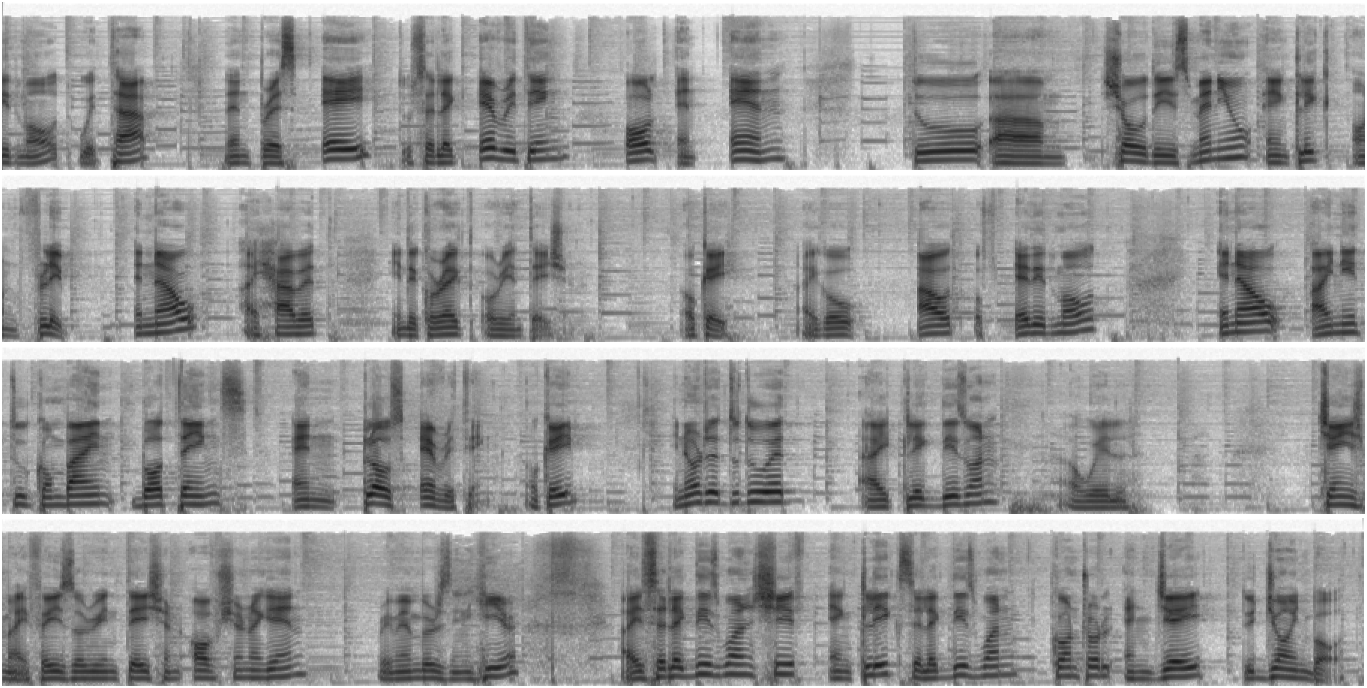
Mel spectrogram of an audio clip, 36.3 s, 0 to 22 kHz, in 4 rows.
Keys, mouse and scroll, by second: 2.1 a, 4.4 alt+n, 9.7 shift+middle click, 10.0-11.1 middle drag, 11.4 scroll down 1, 11.6 shift+middle click, 12.1 1, 12.7 scroll up 1, 13.0 shift+middle click, 14.9 Tab, 16.7 shift+middle drag, 21.3 shift+middle drag, 21.7-22.6 middle drag, 22.7 shift+middle drag, 23.8 click, 25.2-27.5 drag, 28.2 shift+middle click, 32.8 shift+click, 34.9 ctrl+j.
